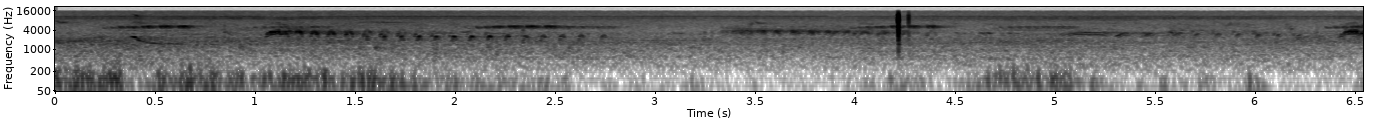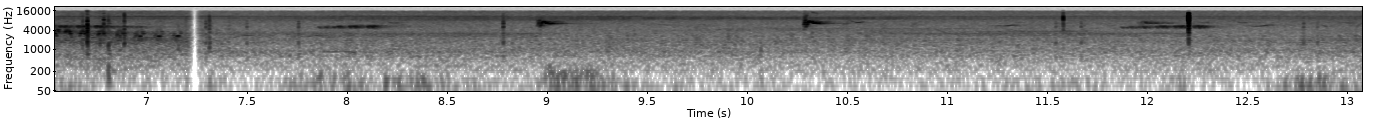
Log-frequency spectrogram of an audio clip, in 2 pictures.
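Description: Birds calling: short high chirps repeated every second or so, with a few rapid trills. Irregular low rumbles underneath are strongest in the first two seconds and then fade, and a few sharp clicks come later.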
